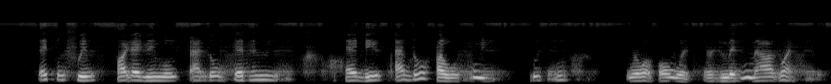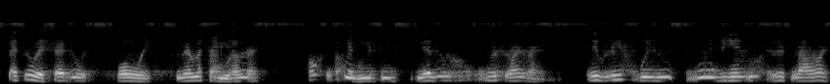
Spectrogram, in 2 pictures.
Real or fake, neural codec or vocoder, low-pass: fake; codec, 16 kHz, 0.5 kbps, FreqCodec, larger model; 7.2 kHz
